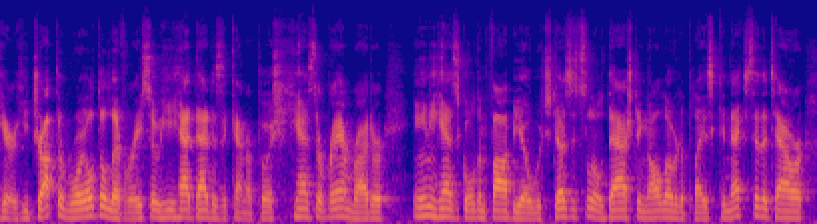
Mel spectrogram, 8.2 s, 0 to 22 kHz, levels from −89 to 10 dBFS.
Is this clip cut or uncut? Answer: uncut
